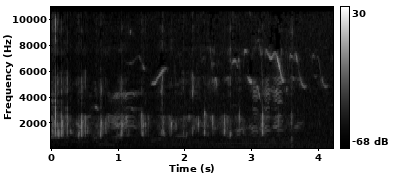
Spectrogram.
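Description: Faint birds chirping: many short, quick chirps and thin whistles, one after another.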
